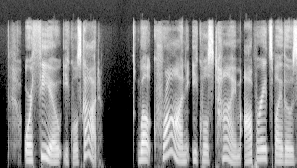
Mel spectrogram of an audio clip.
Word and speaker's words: chron: Here it is, c h r o n, pronounced cron.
